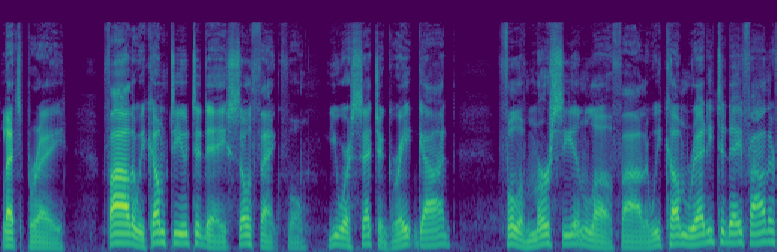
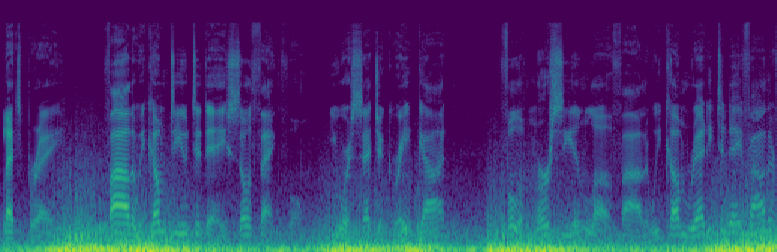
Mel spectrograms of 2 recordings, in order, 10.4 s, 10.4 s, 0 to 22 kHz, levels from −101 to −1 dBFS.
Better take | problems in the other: first | wind noise on the microphone; heavy; 3 dB below the speech

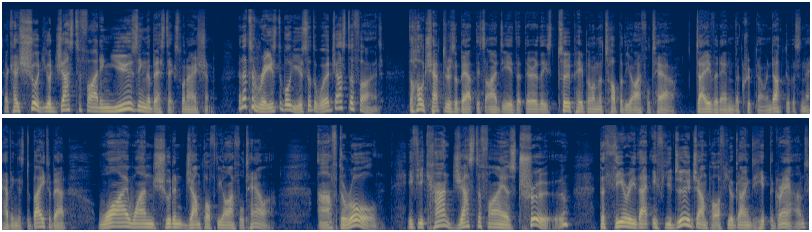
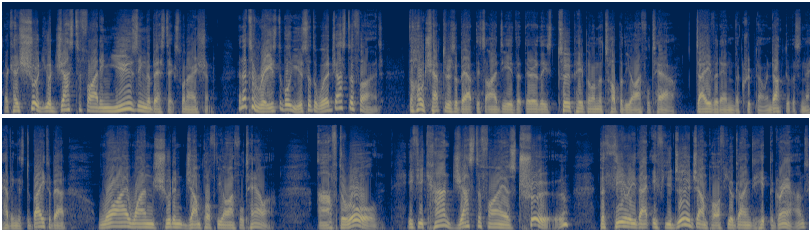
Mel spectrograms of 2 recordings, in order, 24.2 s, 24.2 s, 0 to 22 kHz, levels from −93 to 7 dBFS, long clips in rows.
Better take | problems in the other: first | distortion; slight; 6% of the sound clipped

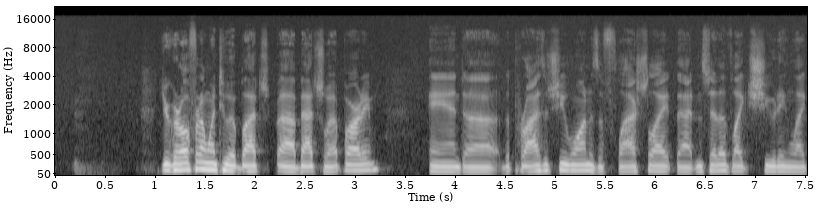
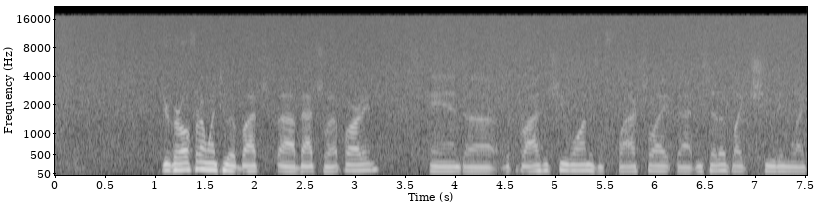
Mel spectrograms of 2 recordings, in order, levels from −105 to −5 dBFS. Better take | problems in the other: first | hiss; loud; throughout; 3 dB below the speech; faint in the first

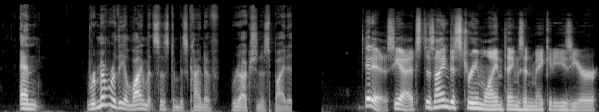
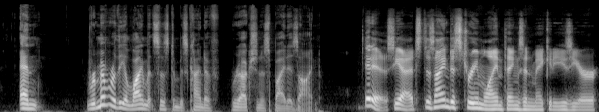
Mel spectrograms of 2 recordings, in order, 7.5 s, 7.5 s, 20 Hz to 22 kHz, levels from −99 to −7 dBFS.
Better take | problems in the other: second | audio cutting out; at 3.5 s

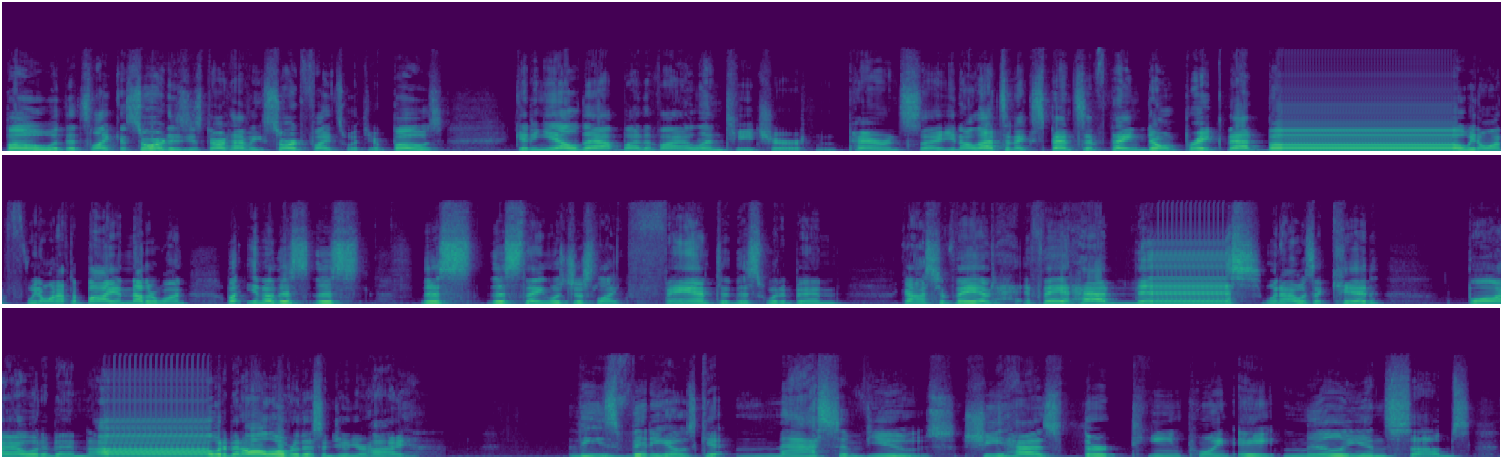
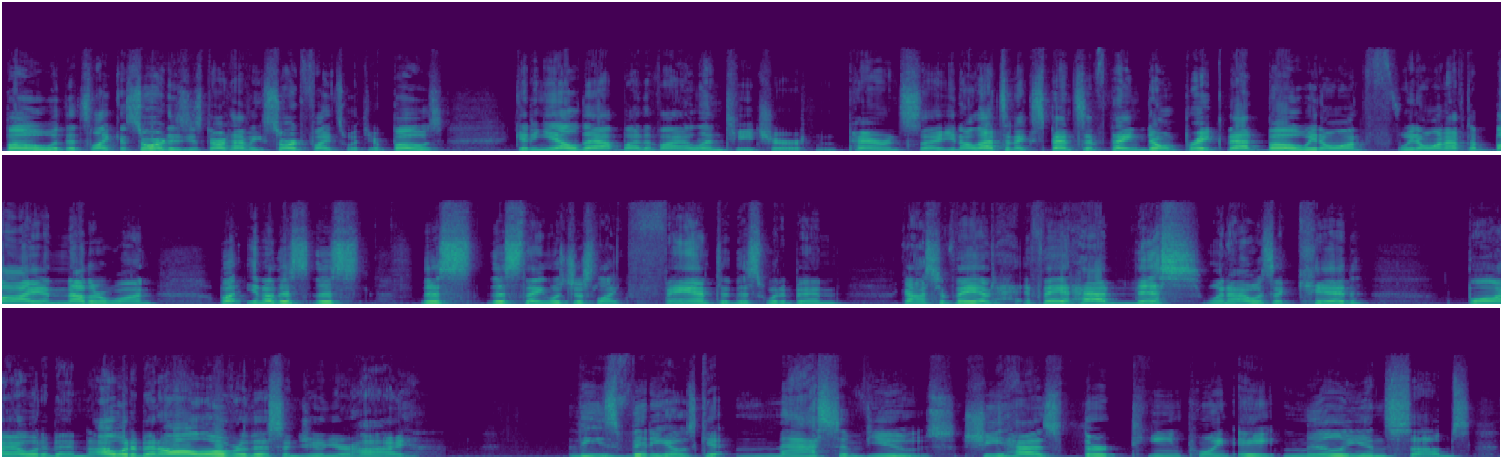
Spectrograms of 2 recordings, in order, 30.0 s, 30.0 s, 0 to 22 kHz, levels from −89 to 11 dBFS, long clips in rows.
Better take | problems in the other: second | audio freezing; at 8.5 s for 1 s, at 18 s and at 21 s for 0.5 s

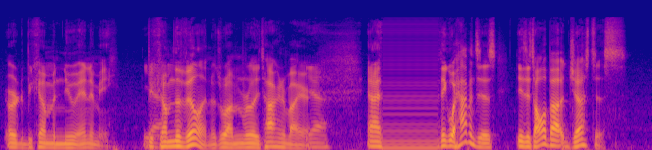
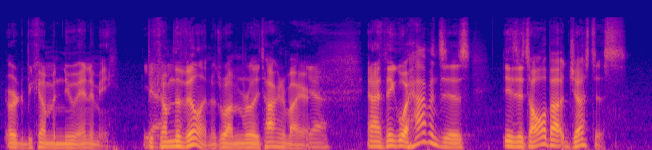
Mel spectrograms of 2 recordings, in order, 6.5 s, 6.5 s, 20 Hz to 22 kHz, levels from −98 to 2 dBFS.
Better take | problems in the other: second | audio freezing; at 4 s for 0.5 s

